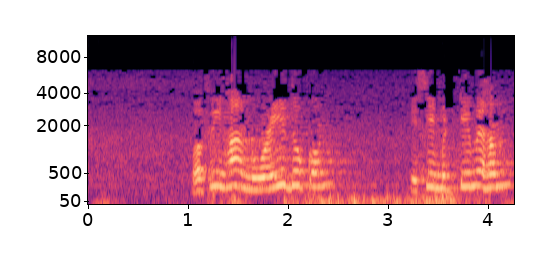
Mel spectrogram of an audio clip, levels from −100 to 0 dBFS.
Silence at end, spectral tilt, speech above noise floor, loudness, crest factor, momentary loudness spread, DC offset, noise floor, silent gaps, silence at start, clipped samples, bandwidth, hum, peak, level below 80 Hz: 0 s; -7 dB/octave; 25 dB; -15 LUFS; 16 dB; 19 LU; under 0.1%; -39 dBFS; none; 0 s; under 0.1%; 6.4 kHz; none; 0 dBFS; -32 dBFS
